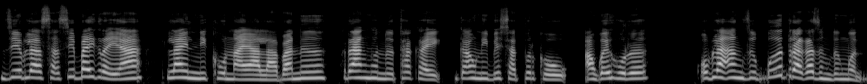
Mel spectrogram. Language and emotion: Bodo, angry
